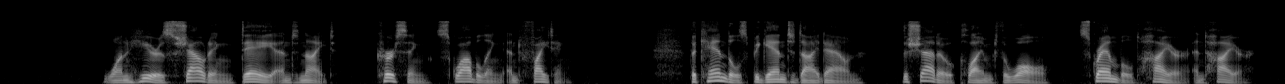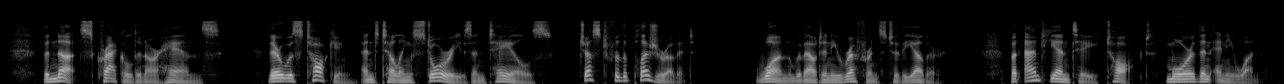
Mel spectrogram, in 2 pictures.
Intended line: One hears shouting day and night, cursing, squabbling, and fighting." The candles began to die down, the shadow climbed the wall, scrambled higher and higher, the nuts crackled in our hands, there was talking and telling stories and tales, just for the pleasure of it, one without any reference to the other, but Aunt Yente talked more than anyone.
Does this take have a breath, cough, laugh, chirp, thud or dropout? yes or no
no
